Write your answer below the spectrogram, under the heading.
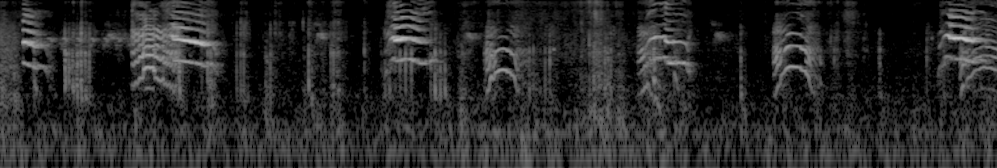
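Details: Rescued kitten about a week old, one of two wild-blooded kittens from Paraguay, being bottle-fed milk indoors: five high, arched, harmonic-rich mews spaced about two seconds apart, some wavering, with quiet background between calls.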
